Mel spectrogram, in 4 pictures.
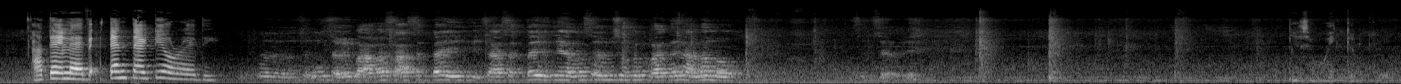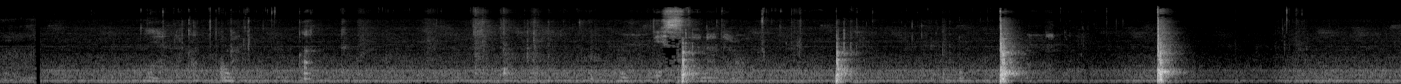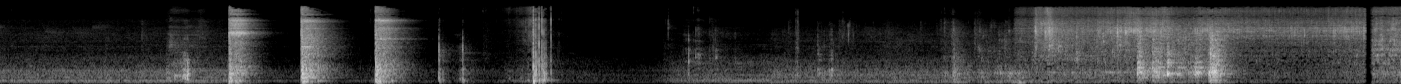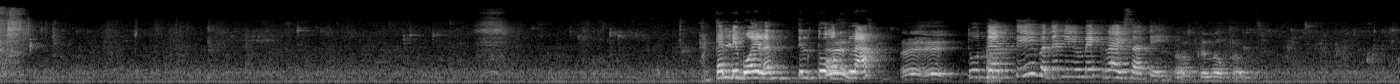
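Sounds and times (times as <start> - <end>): kitchen sink tap running: 38.1 - 42.5.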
